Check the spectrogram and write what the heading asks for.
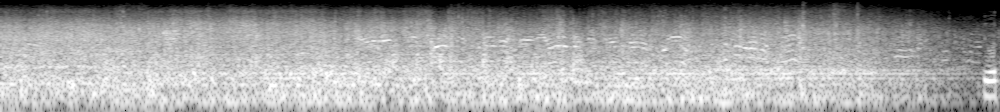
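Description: Steady, dense din of underground coal-mining machinery at work, with indistinct voices faintly in it; it fades down shortly before the end.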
